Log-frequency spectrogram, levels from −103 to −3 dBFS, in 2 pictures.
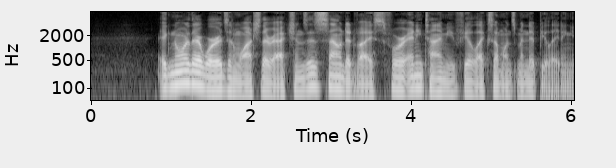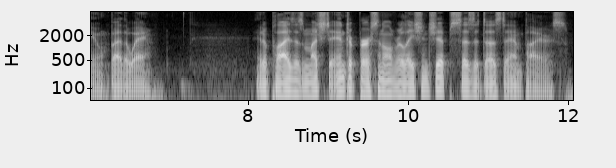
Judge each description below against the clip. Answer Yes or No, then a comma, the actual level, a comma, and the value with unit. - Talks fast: No, average, 170 wpm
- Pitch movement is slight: No, average, 5.0 semitones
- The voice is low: Yes, very low, 85 Hz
